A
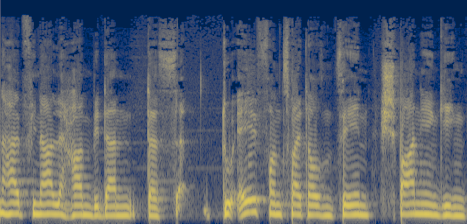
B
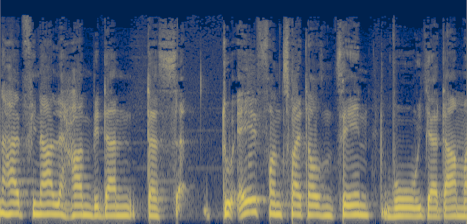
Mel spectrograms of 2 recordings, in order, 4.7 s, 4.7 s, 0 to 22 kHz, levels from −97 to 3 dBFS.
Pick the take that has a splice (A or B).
B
